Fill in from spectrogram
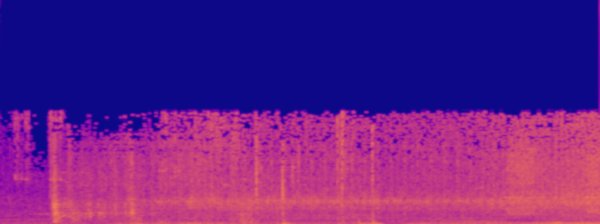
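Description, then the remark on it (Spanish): In daytime, a car with beach chairs loaded in its trunk starts: the engine turns over and catches, with a few sharp knocks along the way, then settles into a steady rumble that builds slightly as the car moves off. “Vos arranca y después te explico.”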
